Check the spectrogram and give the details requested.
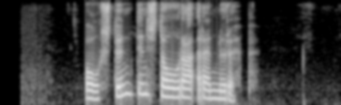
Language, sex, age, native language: Icelandic, female, 40-49, Icelandic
